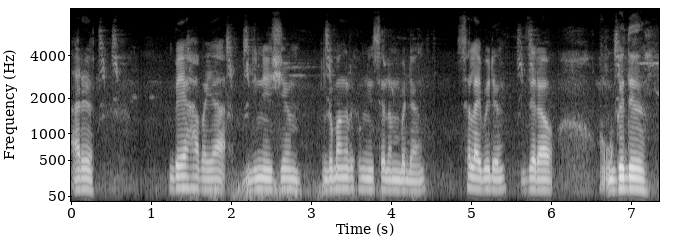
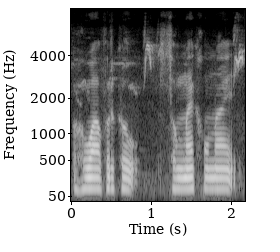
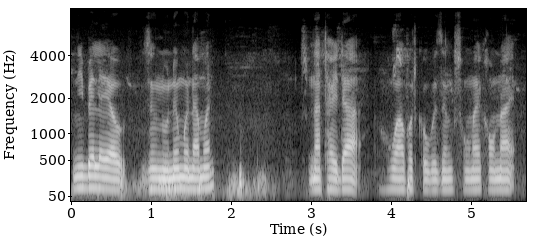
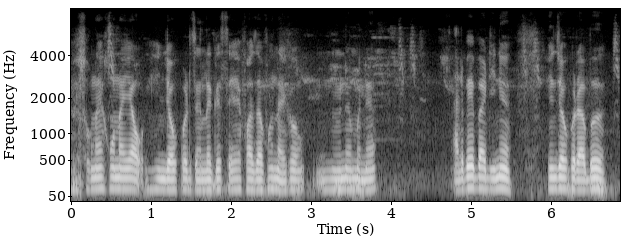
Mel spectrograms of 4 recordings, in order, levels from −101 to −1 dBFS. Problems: low volume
